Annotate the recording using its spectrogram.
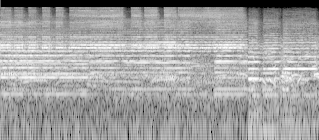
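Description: Traffic rumbles steadily along a busy road.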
